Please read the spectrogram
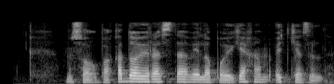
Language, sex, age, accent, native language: Uzbek, male, 18-24, Buxoro, Uzbek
